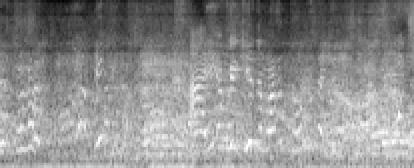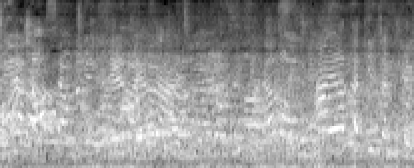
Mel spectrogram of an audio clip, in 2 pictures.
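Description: Only speech: several voices talking over one another, with crowd chatter behind them.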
